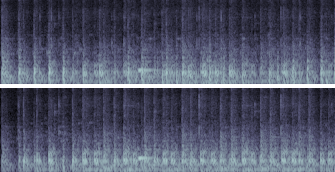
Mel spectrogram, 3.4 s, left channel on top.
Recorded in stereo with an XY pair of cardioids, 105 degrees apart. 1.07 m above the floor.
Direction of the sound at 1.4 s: Straight ahead.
